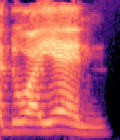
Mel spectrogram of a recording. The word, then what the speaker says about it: doyenne: That is doyenne is French, right? So I'm going to say it like we say in French, la doyenne.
